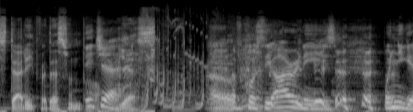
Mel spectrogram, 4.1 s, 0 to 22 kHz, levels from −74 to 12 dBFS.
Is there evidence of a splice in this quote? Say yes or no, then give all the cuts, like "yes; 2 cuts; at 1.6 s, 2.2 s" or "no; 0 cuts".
yes; 1 cut; at 1.9 s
